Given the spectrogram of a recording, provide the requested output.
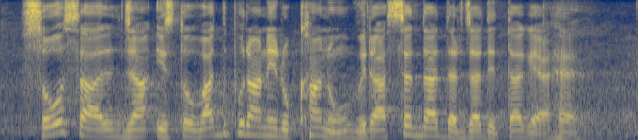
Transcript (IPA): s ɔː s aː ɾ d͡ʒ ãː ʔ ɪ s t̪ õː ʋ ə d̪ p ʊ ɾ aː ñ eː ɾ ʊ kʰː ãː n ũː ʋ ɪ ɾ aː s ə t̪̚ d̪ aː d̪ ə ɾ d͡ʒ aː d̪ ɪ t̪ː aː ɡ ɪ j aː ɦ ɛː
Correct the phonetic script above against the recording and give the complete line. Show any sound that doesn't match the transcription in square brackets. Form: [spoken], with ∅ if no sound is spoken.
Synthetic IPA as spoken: s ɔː s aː [l] d͡ʒ ãː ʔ ɪ s t̪ õː ʋ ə d̪ p ʊ ɾ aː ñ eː ɾ ʊ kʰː ãː n ũː ʋ ɪ ɾ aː s ə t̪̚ d̪ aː d̪ ə ɾ d͡ʒ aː d̪ ɪ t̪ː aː ɡ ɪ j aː ɦ ɛː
